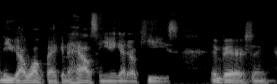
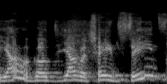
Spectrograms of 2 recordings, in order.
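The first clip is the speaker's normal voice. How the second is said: exasperated plea; 11 semitones higher, 4 dB louder than usual. Retold or imitated. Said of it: "It's like".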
